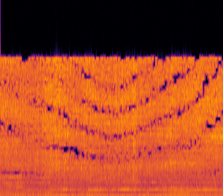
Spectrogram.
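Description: Small motor scooter engine running steadily as it rides past close by.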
